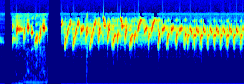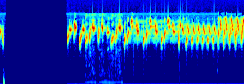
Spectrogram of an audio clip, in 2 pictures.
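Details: Bright tinkling goldfinch song: long runs of rapid, high twittered notes and buzzy trills in two phrases split by a pause of about a second.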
